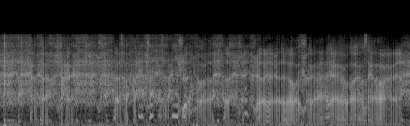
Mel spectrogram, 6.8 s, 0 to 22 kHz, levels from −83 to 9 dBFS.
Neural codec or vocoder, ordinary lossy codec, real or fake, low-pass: autoencoder, 22.05 kHz, a latent of 192 numbers a frame, VITS, trained on many speakers; none; fake; 7.2 kHz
